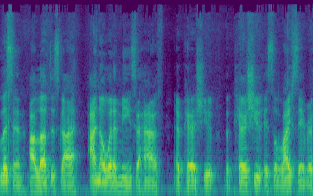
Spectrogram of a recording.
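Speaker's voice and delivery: ordinary talk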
